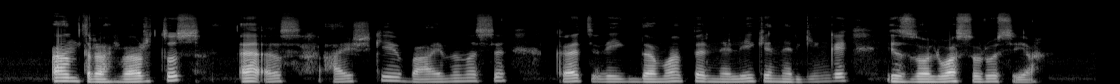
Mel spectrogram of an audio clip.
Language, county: Lithuanian, Klaipėda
